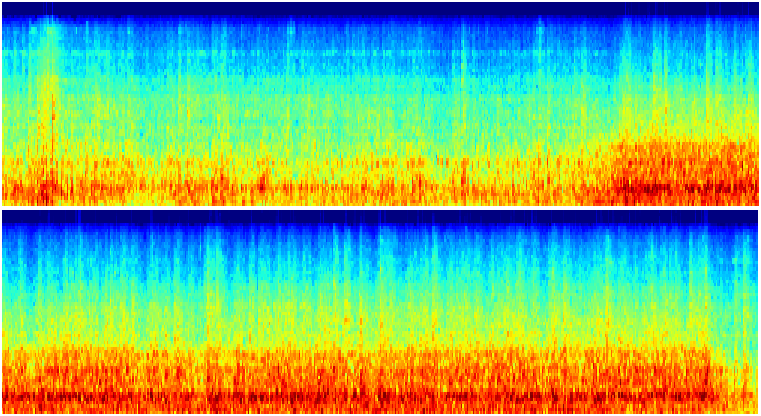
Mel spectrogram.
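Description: Moving passenger train heard through an open coach door: steady running noise with wheel clatter. About eight seconds in it grows much louder as the train crosses a steel truss bridge, then drops back shortly before the end as it comes off the bridge.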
